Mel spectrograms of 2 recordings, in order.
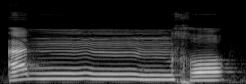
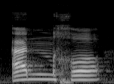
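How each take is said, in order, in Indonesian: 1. Bunyi n ditahan panjang dengan dengung sengau. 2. Bunyi n pendek dan jelas, tidak ditahan. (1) "salah ya" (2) "bunyi suara nun ini harus dibaca jelas"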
